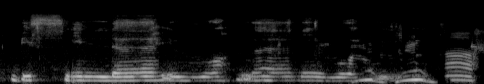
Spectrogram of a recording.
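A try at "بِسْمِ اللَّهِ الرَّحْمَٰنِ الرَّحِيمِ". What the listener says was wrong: Dia bukan Rahmanirrahim. Dia dua ha kat situ. Rahmanirrahim. Dia masuk tapi dia tak kuat tekanan dia. Dia bukan roh. Roh. Bukan roh. Kalau roh jadi ha. Rahmanirrahim. Dia kena kuat tekanan ha.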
